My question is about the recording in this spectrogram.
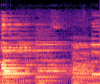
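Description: Upright piano played live: a chord struck at the start and held, then new notes about a second and a half in.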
